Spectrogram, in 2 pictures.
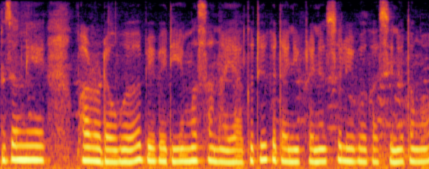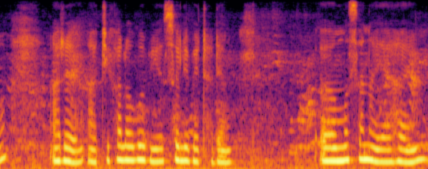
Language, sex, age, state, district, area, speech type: Bodo, female, 30-45, Assam, Udalguri, rural, spontaneous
